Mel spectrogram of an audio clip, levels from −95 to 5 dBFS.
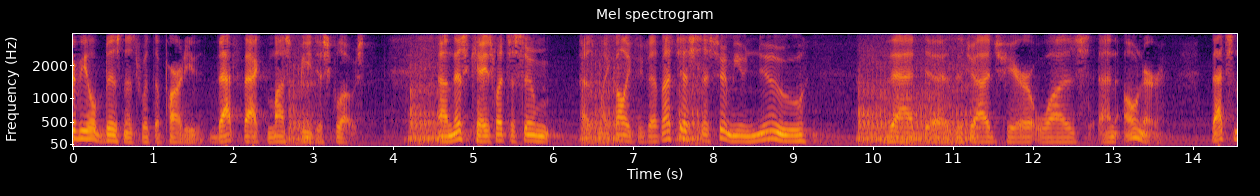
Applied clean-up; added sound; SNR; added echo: none; Tools; 11 dB; none.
